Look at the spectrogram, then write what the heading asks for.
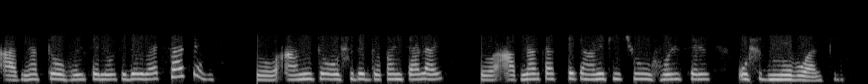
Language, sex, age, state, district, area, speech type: Bengali, female, 18-30, West Bengal, Darjeeling, urban, conversation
